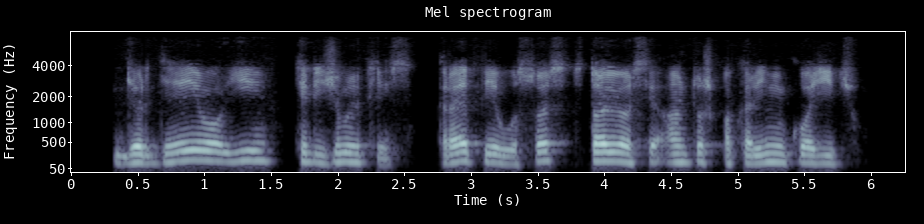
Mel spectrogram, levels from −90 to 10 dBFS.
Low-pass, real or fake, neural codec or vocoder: 7.2 kHz; fake; codec, 24 kHz, 0.9 kbps, WavTokenizer, medium speech release version 1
